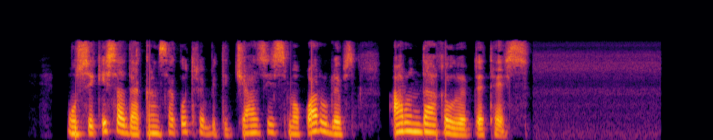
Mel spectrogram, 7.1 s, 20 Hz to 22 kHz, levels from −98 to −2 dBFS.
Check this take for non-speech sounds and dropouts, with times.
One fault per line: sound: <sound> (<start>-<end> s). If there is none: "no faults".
no faults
